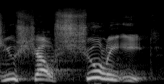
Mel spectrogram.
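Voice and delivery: ordinary talk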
